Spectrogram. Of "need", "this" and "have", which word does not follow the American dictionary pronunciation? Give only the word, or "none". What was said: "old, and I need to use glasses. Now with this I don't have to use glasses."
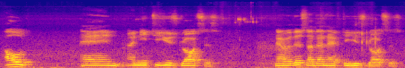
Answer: have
